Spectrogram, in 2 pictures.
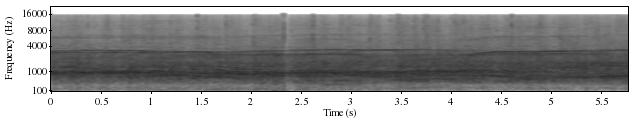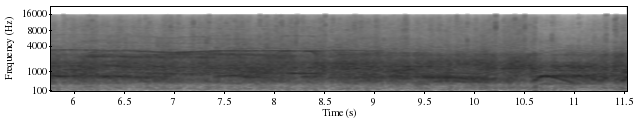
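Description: A large crowd applauds loudly in a big echoing hall.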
